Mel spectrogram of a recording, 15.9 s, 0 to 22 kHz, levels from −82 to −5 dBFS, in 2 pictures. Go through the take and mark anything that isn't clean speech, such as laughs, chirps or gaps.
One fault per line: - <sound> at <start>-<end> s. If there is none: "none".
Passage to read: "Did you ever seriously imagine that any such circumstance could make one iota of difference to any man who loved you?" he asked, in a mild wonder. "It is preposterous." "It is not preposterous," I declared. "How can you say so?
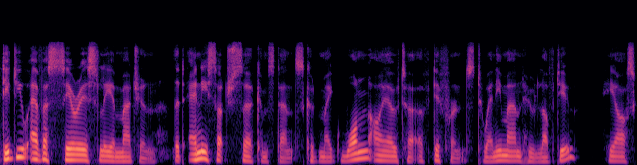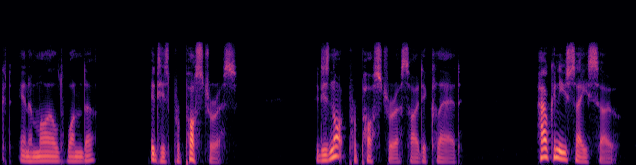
none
